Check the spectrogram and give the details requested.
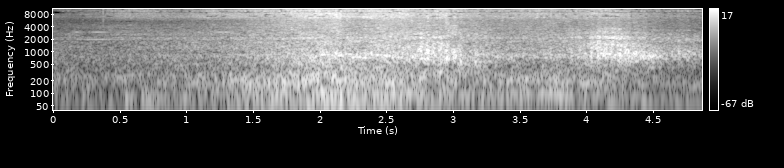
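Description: CrossCountry Voyager diesel multiple unit passing through the station at speed: the engine and wheel rumble builds as it approaches, peaks about two to three seconds in, and surges again near the end.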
